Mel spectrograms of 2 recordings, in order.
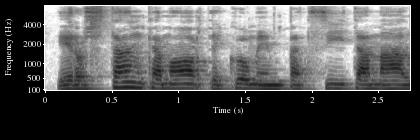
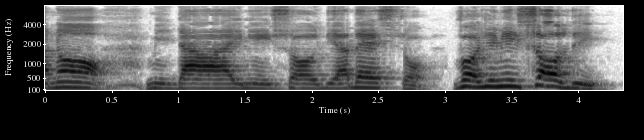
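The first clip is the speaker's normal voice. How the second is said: angry demand; 8 dB louder than usual. Retold or imitated. She demands her pay.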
